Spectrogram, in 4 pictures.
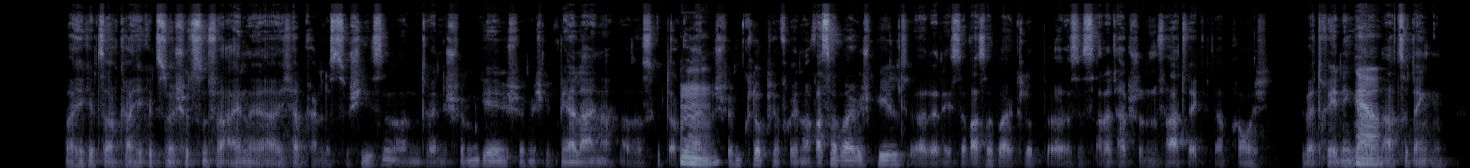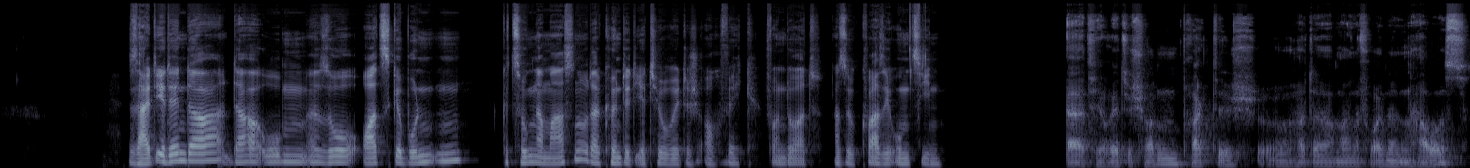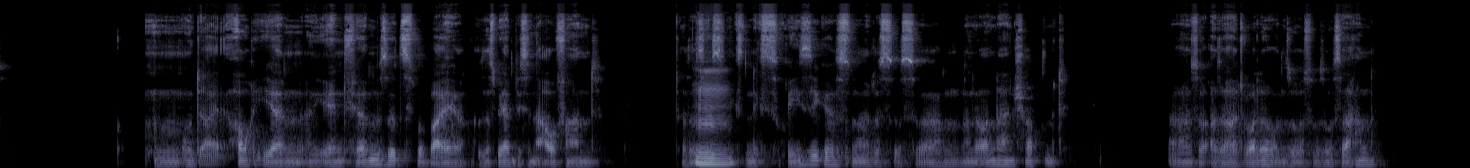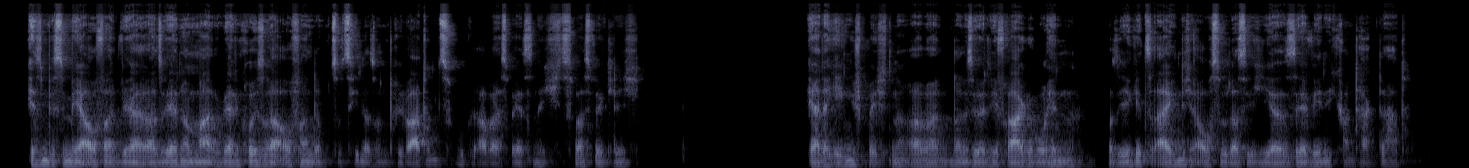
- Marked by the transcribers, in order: other background noise
- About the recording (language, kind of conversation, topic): German, advice, Wie kann ich mit Einsamkeit trotz Arbeit und Alltag besser umgehen?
